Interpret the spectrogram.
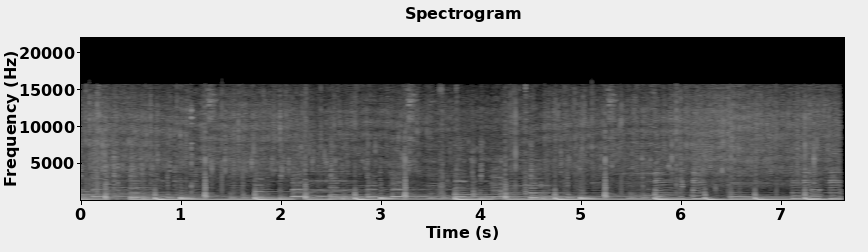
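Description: Chopped onion sizzling as it goes into hot coconut oil in a frying pan and is stirred. Background music with a steady beat and held low notes plays over it.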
